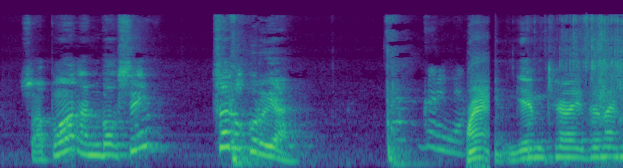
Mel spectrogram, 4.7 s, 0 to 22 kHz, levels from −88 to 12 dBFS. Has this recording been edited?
yes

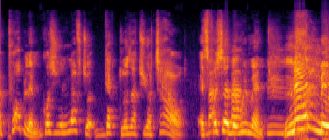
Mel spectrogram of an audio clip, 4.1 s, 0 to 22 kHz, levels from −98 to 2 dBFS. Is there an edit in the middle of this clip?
no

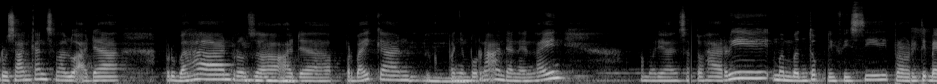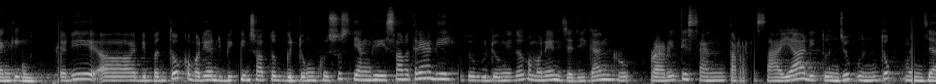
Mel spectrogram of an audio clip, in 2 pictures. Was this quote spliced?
yes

